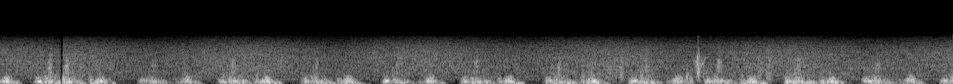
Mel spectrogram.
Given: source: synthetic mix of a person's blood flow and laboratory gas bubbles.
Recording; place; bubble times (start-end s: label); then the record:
Doppler ultrasound of blood flow; precordium
6.82-7.12 s: bubbles
From the record:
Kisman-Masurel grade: 112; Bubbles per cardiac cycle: 1 to 2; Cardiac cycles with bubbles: 1 to 10%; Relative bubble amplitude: moderate (0.250 to 0.450); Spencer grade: 1 (occasional bubble signal discernible with the cardiac motion signal, with majority of cardiac periods free of bubbles); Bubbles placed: anywhere in the cardiac cycle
